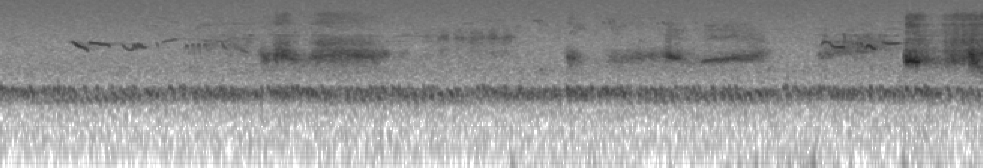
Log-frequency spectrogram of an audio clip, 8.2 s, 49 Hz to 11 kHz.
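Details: Black grouse displaying at a lek in the Piedmont Alps of Italy, recorded over two days in spring 2022: distant soft bubbling cooing phrases with thin rising whistles, under a constant low drone.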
